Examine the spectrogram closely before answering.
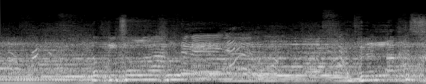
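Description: Live pop band music through the stage PA, with piano and electric guitar under a male lead vocal; the deep bass drops out about a second in.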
